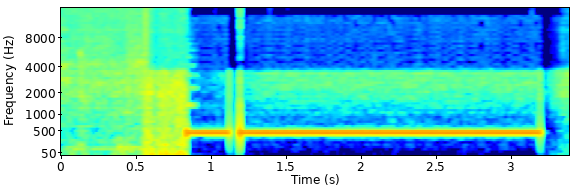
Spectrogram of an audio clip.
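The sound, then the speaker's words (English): A steady telephone dial tone of an outgoing call placed by the Mix 94.7 radio show hums for a couple of seconds, briefly broken by two quick clicks, after a short burst of noisy, rumbling sound at the start. “so we're going to call him right now and see if he'll tell us what happened.”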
